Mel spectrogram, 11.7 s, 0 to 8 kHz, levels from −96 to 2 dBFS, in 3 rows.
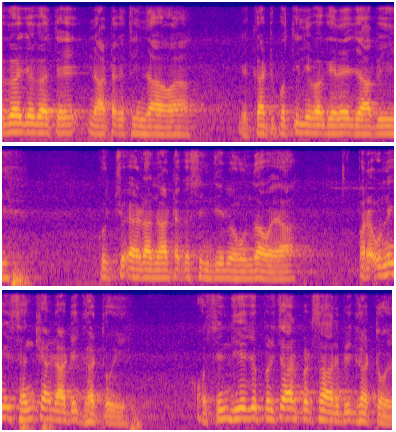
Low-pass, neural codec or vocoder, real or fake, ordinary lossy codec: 7.2 kHz; none; real; none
